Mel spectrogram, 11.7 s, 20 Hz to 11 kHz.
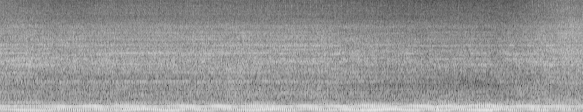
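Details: BMW E46 M3 at idle after fitting Yonaka rasp pipes to a slotted flange with OEM donut gaskets, Megan headers and X-pipe: deep steady burbling idle with even pulses, no ticking or puffing. No exhaust leaks, running good.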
